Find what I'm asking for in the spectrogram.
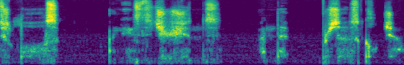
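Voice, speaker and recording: A man speaks in a whisper. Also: dry, close sound with no echo. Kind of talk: ASMR book reading. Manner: whispered.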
